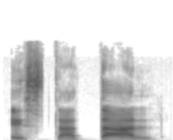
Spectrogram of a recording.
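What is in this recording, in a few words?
"es-ta-tal", Spanish, female, slow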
